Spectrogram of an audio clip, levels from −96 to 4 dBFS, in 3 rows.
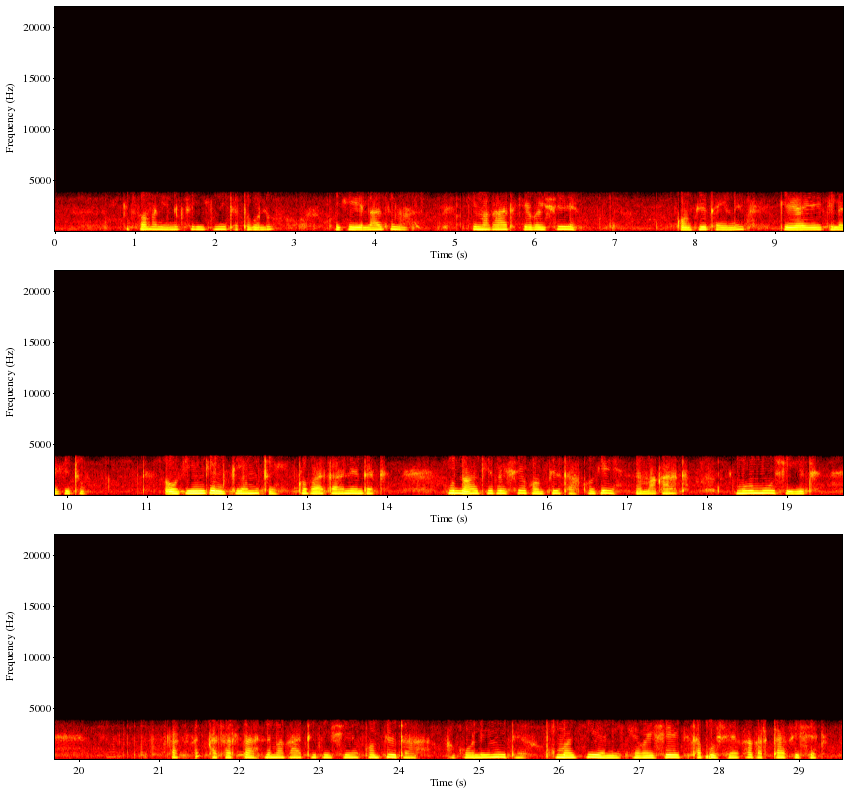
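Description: Muffled, hoarse speech with smeared consonants and nothing above 3.7 kHz throughout: heavy G.723.1 codec damage, whose slow 30 ms frames fit a 6.3 kbit/s rate.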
